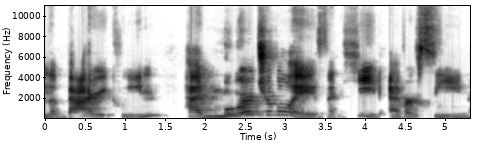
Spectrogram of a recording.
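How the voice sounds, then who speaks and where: A woman reading a storybook aloud to children, with expressive, dramatic emphasis and playful asides. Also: mid-range voice. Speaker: read-aloud host for children. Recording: echoey, roomy sound.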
